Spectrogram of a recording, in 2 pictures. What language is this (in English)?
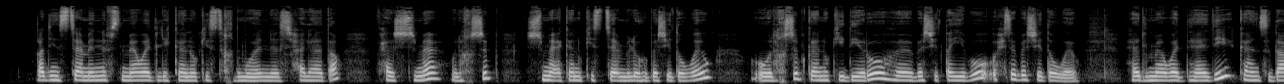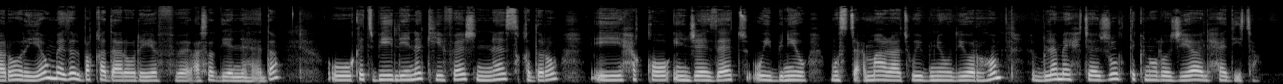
Moroccan Arabic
